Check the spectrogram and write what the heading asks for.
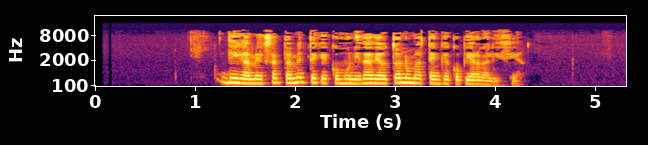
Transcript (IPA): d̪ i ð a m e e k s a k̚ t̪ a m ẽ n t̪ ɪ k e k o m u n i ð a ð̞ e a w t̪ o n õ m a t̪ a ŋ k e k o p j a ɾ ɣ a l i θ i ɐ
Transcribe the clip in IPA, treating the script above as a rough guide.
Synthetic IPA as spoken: d̪ i ɣ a m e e k s a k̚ t̪ a m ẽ n t̪ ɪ k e k o m u n i ð a ð̞ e a w t̪ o n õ m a t̪ ɛ ŋ k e k o p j a ɾ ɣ a l i θ j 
